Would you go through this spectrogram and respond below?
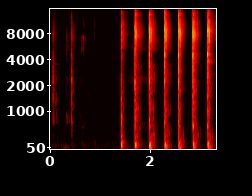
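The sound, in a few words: awl struck with a hammer to tap out a pin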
